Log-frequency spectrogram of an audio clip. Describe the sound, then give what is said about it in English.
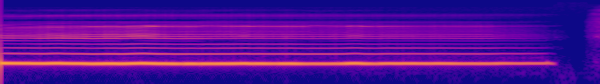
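A single voice chants a long, steady "ham" (hum) healing mantra tone, full, holding one low pitch for about five and a half seconds before cutting off into silence. “And our healing mantra, if we're going to grab that mudra with me, if you can, middle finger to thumb.”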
